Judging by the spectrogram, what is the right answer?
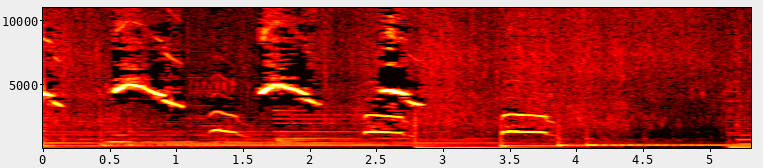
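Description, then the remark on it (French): Juvenile herring gulls call overhead in a series of thin, plaintive, downward-sliding whines, several in quick succession, over a steady low engine drone. “Il y a des jeunes goélands argentés. Ah oui, au-dessus de nous.”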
